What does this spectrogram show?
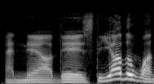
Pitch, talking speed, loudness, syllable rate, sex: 140 Hz, 235 wpm, -18 LUFS, 6.0 syllables/s, male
